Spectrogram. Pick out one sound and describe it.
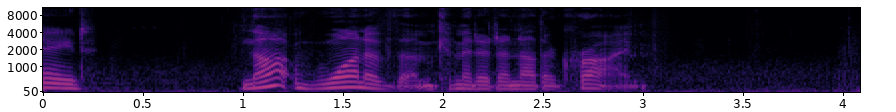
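A young woman answers in a firm voice.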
